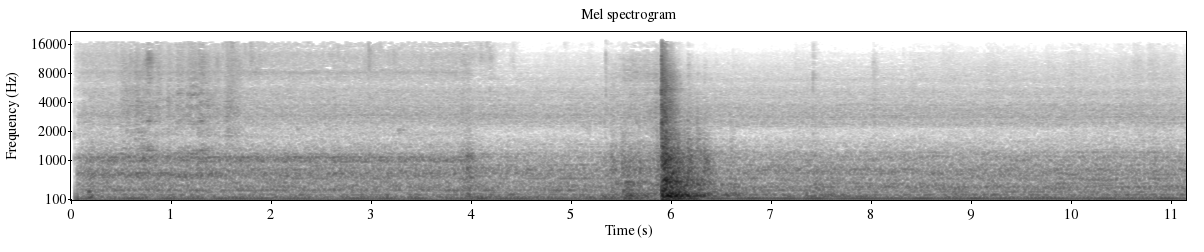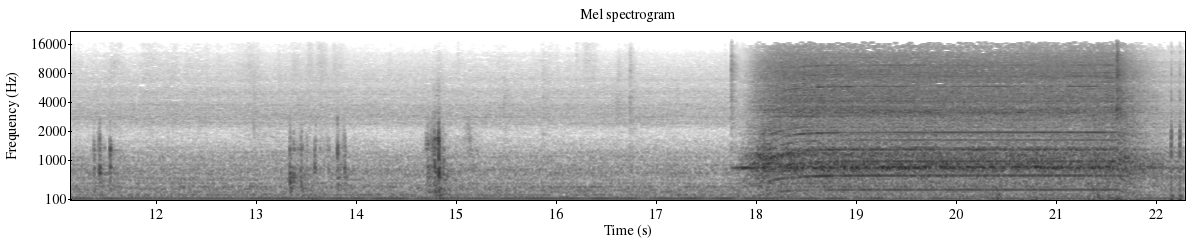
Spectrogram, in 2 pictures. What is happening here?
I took a shower, then got out of the shower cubicle, dried myself with a towel, and then used a hairdryer to dry my hair.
